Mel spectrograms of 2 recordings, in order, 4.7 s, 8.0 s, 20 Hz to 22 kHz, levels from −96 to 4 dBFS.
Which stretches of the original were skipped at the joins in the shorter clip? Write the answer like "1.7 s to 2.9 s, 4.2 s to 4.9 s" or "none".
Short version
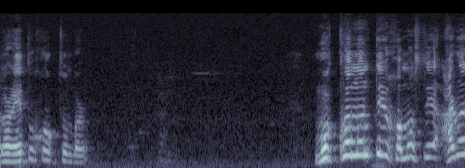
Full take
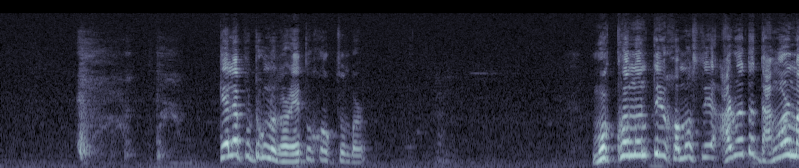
none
